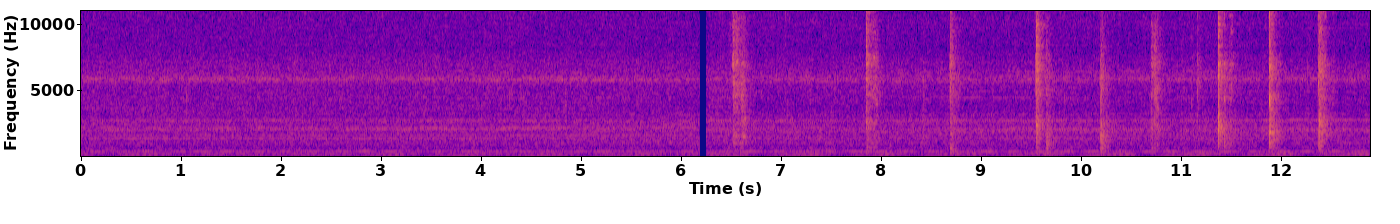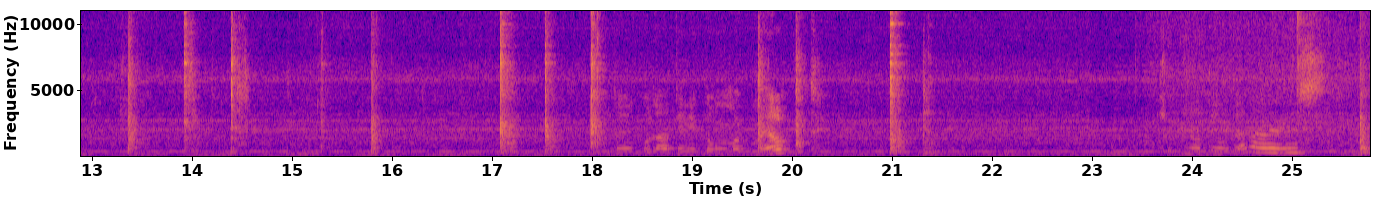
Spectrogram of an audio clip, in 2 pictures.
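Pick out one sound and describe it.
A sauce bubbles and simmers in a pan.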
